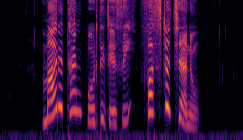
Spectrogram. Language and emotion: Telugu, happy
